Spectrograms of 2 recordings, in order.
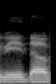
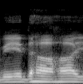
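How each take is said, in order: First: The d sound is plain, without aspiration. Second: The d sound is breathy and aspirated. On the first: The meaning is completely different. The speaker calls it wrong. "you will say Veda, Veda, Da, Da" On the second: The word means the creator and ordainer. The speaker calls it right. "the correct pronunciation"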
